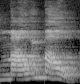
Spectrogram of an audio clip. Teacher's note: no português, se uma coisa termina em L ou termina em U, a gente pronuncia do mesmo jeito, tipo mal e mal.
